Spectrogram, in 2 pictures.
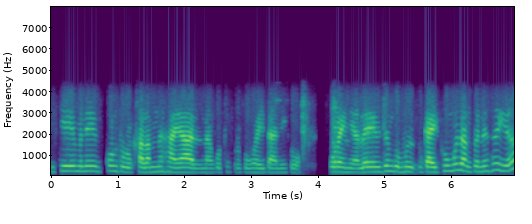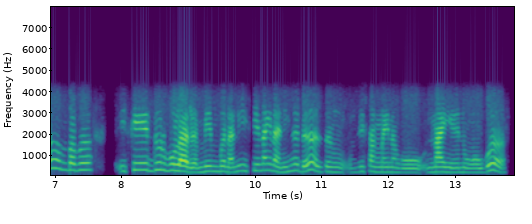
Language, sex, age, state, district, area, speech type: Bodo, female, 18-30, Assam, Udalguri, urban, conversation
